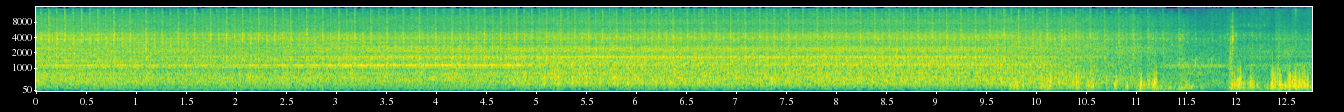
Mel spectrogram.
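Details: Honda 4D engine at idle: sharp metallic tapping about three per second over a hissy idle, steady throughout; engine knock, source not pinned down.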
